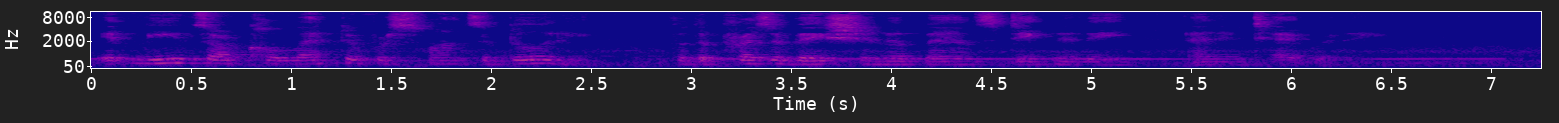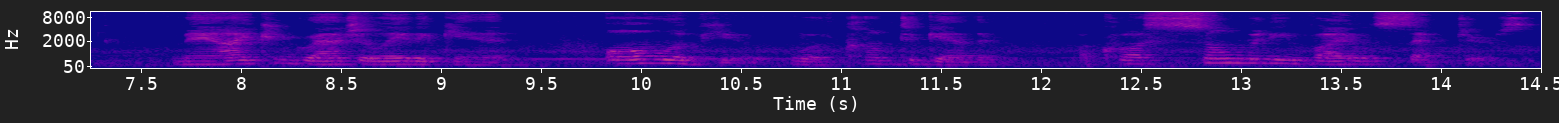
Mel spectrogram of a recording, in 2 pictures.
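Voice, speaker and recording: Low-voiced woman in a noisy, echoey recording. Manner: formal, measured. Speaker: university chancellor giving recorded remarks. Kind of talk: formal congratulatory speech. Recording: roomy echo, clear background noise.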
